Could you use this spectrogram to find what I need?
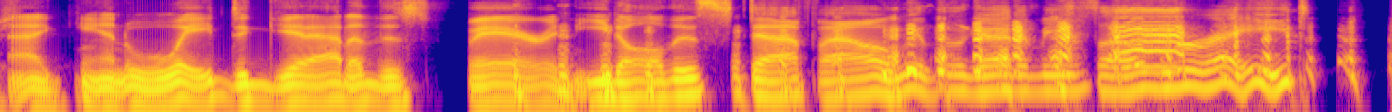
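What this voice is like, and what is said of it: Imitates another person's voice. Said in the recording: “do your Paul Lynn impression. You do a better one than I do.”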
